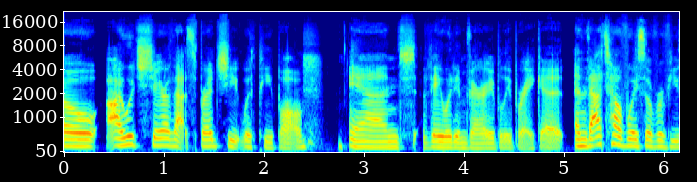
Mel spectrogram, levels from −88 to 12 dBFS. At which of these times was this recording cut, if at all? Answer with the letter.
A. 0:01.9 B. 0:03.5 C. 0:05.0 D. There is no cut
C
